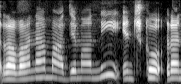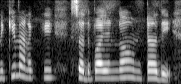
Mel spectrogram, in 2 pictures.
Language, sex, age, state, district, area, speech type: Telugu, female, 18-30, Andhra Pradesh, N T Rama Rao, urban, spontaneous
